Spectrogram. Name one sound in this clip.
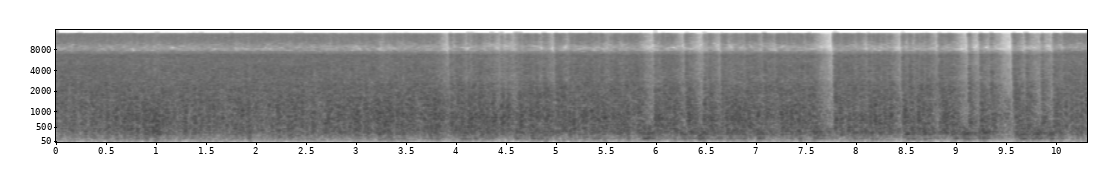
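Firecrackers crackle and pop in a dense, loud barrage.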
